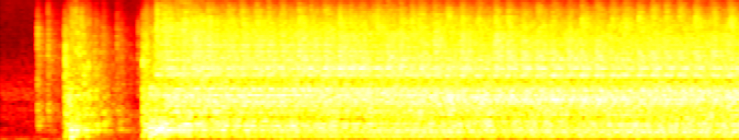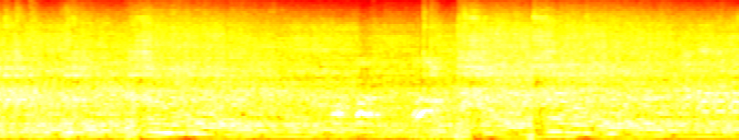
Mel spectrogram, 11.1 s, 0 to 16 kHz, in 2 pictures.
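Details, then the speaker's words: Kawasaki KDX200 two-stroke after fixing a long-running rich condition: short start-up, then crisp, even buzz climbing cleanly through repeated blips, coming onto the pipe; still smokes a little, runs normally. "that's how this engine is supposed to sound harmony crispness you can hear it just touching and wanting to get up on the pipe when it revs up"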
